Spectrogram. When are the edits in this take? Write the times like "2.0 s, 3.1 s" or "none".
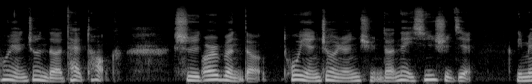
2.0 s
